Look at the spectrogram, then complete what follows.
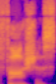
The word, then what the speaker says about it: fascist: himself a fascist pronounced fascist Italian Italian style right and along the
